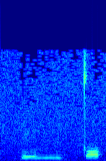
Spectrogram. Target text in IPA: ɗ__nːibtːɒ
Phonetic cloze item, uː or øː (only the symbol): øː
